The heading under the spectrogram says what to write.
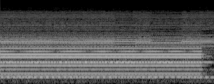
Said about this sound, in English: Like, you notice how much you abuse it when you're no longer using your own horn, when you don't have a horn to use. Now, I began to hear and notice how much we're slaves to just pushing that honk button just every day.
